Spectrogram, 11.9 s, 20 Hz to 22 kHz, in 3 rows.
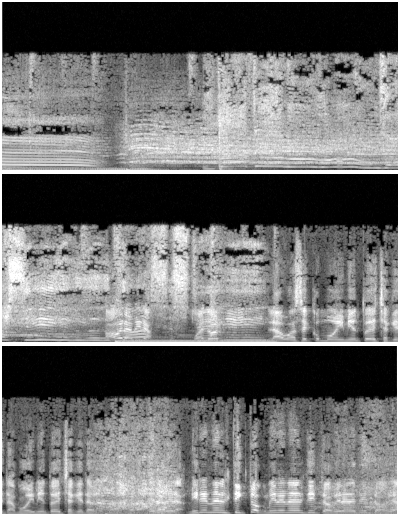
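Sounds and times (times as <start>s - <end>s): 
several voices shouting and screaming: 0.0s - 5.1s
speech: 6.0s - 11.8s
laughter: 8.7s - 9.9s, 10.7s - 11.8s.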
